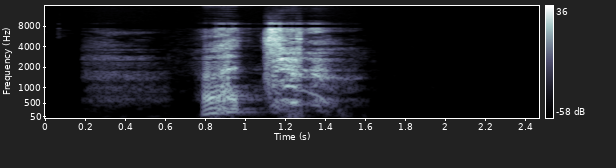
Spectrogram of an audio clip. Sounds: Sneeze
